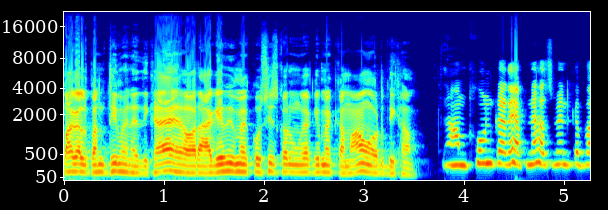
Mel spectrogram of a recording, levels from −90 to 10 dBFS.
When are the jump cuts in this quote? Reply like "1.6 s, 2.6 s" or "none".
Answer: 3.8 s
